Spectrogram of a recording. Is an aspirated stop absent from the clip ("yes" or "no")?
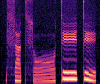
yes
